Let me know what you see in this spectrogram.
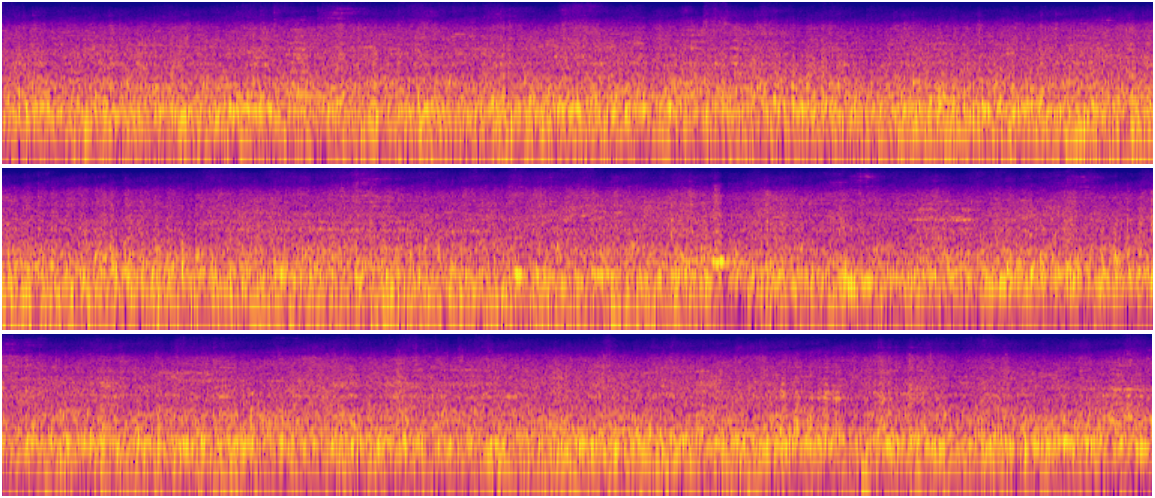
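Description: Double-stack intermodal train's container-laden well cars rolling past: a steady rolling noise of steel wheels on rail, with two sharper clicks about halfway through.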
